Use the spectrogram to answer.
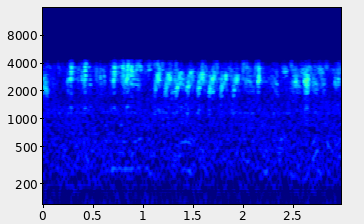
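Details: Singing Oriental reed warbler joined by a chorus of other birds, giving a continuous run of grating, clipped syllables repeated quickly and unevenly throughout.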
